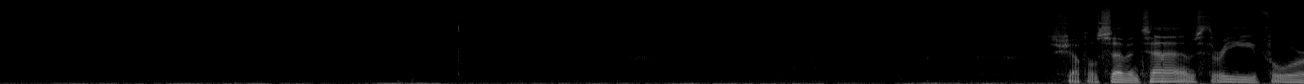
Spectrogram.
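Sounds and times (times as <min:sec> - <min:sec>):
computer mouse clicks: 0:00.4 - 0:00.9, 0:01.6 - 0:02.8, 0:03.6 - 0:05.4, 0:06.7 - 0:07.0.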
